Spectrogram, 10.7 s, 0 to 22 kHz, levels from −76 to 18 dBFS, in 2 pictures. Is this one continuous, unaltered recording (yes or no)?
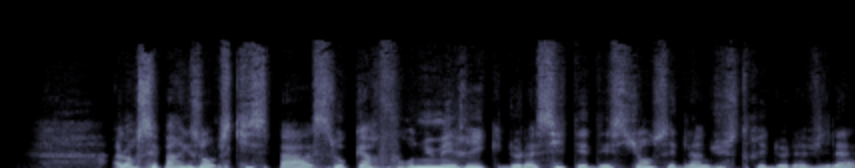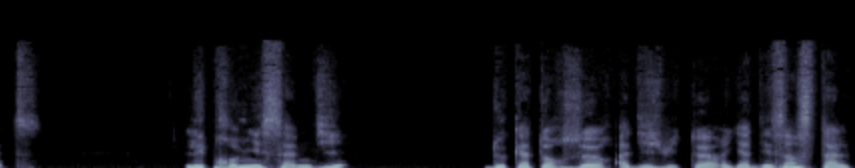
yes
